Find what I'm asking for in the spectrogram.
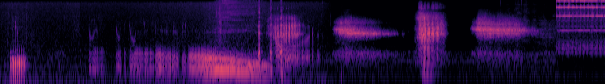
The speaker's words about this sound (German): Magenknurren, Schnarchen und Wecker. Die verrücktesten Körpergeräusche.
